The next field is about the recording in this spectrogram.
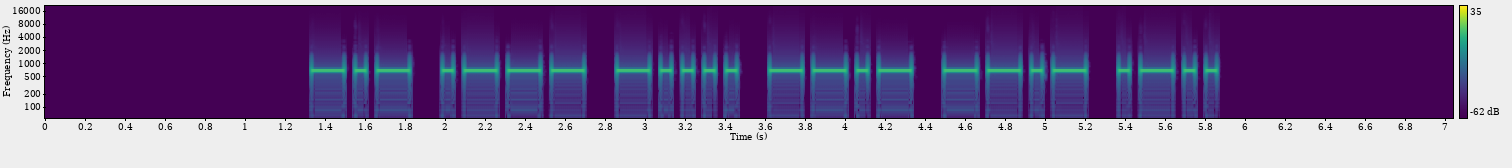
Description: Morse code, heard as a keyed tone, about 22 wpm, 700 Hz. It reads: KJ6QQL
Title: USA Call Signs Repeated 3x 22wpm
